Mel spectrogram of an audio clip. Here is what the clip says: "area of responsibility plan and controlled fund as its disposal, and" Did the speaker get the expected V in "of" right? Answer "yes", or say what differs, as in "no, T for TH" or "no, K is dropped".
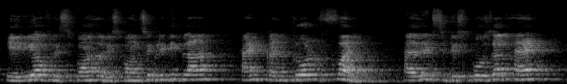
no, P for V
